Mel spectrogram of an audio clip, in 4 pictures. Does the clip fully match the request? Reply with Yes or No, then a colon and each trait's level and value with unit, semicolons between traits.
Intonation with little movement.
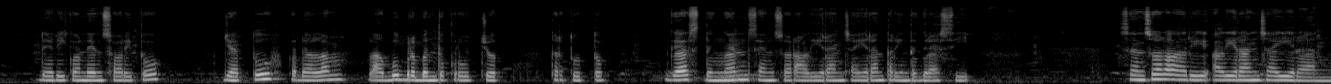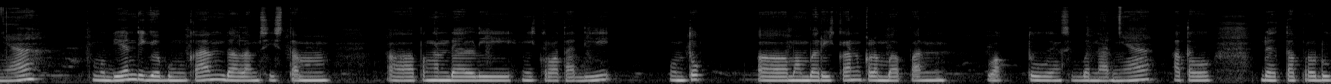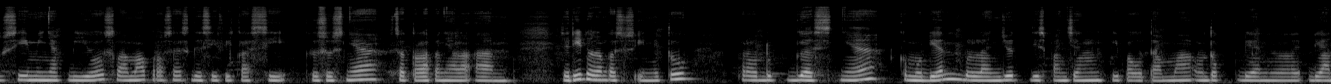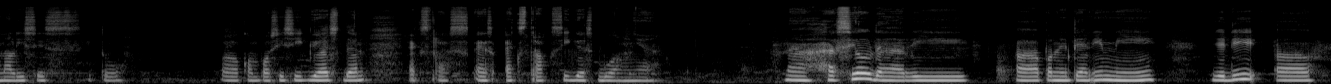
Yes: narrow, 1.5 semitones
